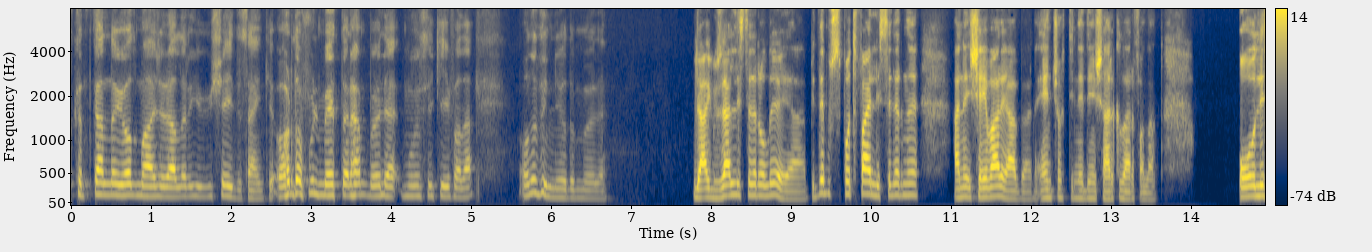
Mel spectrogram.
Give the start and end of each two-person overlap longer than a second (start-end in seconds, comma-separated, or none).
none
